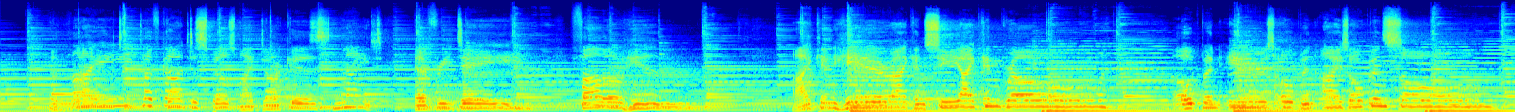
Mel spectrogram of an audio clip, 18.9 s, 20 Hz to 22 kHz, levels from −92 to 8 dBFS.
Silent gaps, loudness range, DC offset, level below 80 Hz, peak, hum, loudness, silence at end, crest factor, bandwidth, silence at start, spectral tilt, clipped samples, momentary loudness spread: none; 4 LU; under 0.1%; -30 dBFS; -2 dBFS; none; -20 LUFS; 0 s; 16 dB; 17 kHz; 0 s; -6 dB/octave; under 0.1%; 10 LU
